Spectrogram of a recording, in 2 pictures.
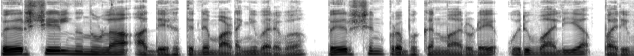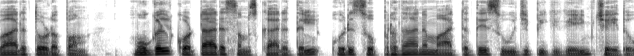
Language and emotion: Malayalam, neutral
